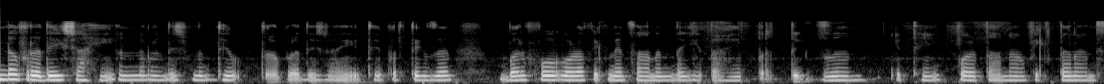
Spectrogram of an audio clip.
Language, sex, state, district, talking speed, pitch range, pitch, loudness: Marathi, female, Maharashtra, Dhule, 115 wpm, 190-205 Hz, 195 Hz, -17 LUFS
